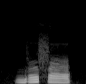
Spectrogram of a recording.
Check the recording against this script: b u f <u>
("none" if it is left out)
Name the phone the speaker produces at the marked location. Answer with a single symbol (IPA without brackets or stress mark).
o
